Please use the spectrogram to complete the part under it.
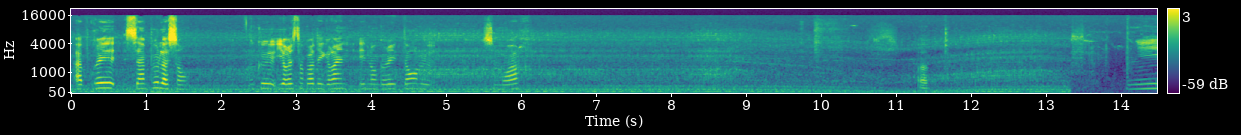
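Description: A tractor engine idles with a steady low rumble.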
